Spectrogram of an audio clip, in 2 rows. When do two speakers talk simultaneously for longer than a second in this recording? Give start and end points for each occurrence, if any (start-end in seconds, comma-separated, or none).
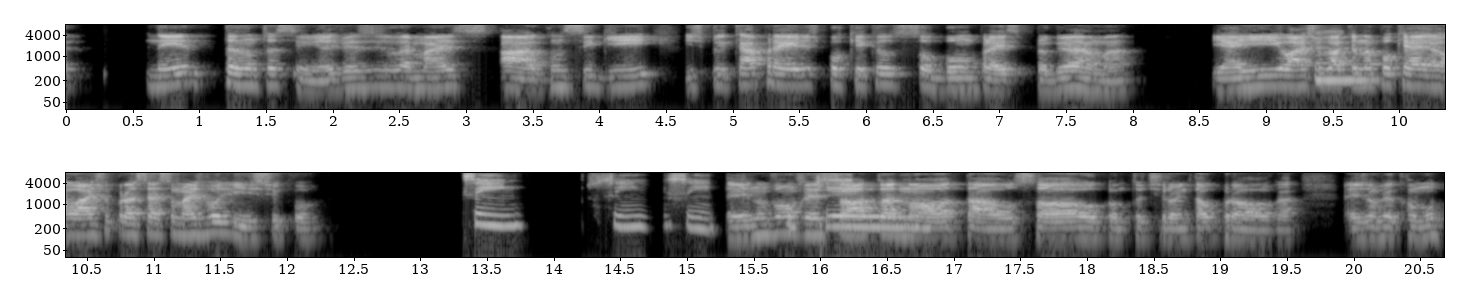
none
